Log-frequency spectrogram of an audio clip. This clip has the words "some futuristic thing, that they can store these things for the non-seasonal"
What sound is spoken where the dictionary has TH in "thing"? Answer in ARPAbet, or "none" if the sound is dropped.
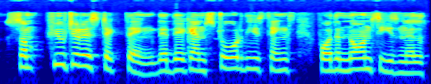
T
